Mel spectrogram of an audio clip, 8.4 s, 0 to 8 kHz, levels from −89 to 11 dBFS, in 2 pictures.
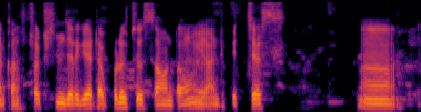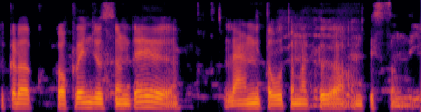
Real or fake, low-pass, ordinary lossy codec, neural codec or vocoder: fake; 7.2 kHz; none; codec, 16 kHz, 6 kbps, DAC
